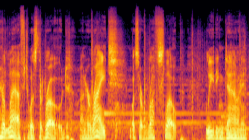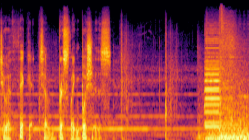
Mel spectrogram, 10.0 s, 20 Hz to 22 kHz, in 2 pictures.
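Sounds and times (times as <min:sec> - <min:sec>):
speech: 0:00.0 - 0:07.6
car horn blaring: 0:09.0 - 0:09.6.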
